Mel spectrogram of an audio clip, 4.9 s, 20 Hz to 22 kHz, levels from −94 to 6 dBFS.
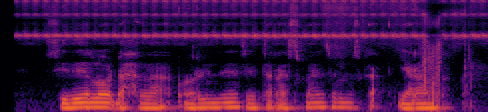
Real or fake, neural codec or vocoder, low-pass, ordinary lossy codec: real; none; none; none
